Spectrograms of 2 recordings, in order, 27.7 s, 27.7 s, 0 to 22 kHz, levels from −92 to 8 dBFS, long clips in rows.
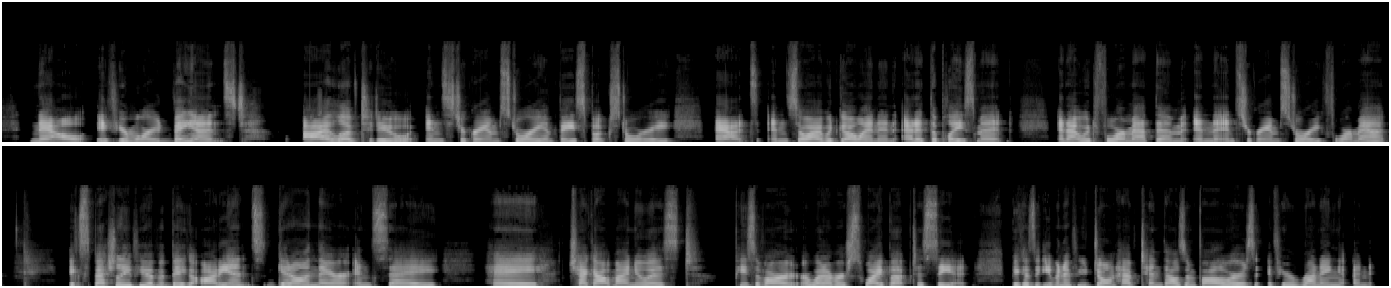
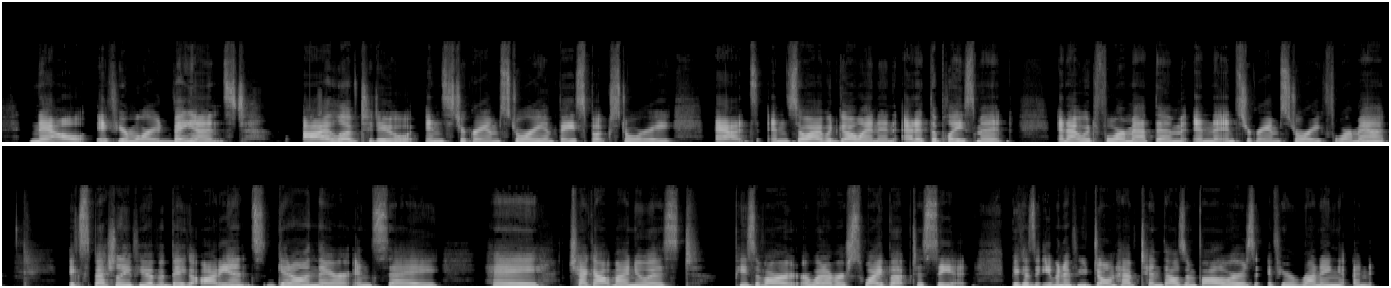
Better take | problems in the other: second | thin; somewhat; fading below 350 Hz

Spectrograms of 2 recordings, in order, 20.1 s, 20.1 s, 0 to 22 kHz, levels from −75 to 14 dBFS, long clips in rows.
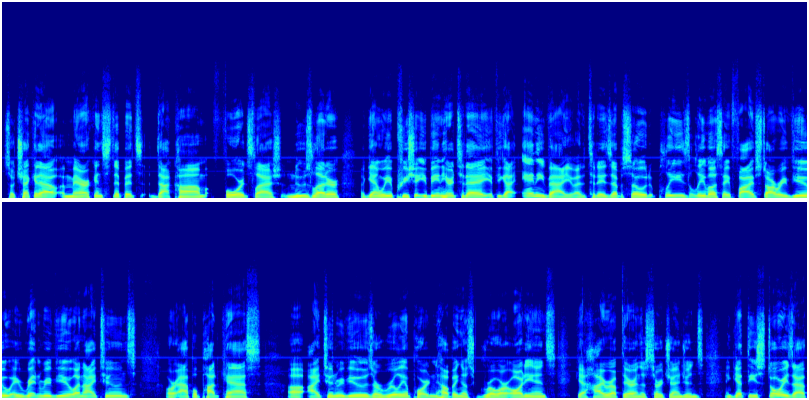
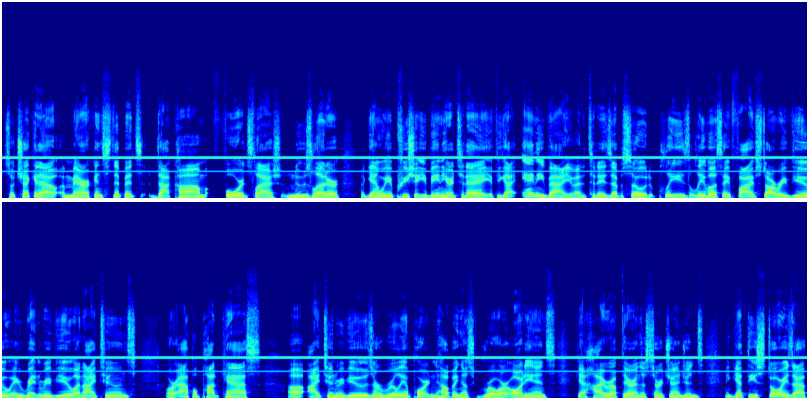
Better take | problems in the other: first | high-pitched whine; loud; throughout; 4.5 kHz, 9 dB below the speech; faint in the first

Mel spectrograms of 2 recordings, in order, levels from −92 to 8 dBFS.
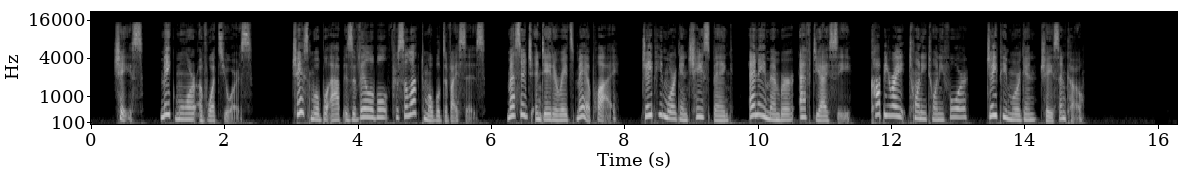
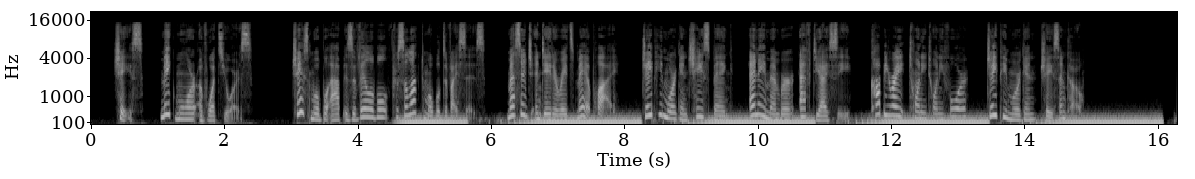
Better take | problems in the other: first | low rumble; loud; from 4.5 s on; 8 dB below the speech

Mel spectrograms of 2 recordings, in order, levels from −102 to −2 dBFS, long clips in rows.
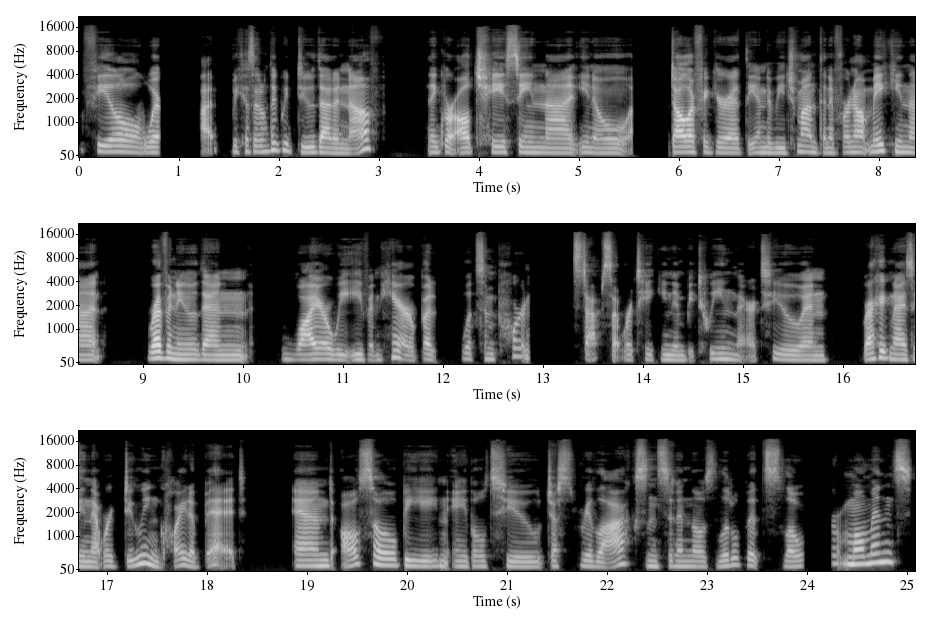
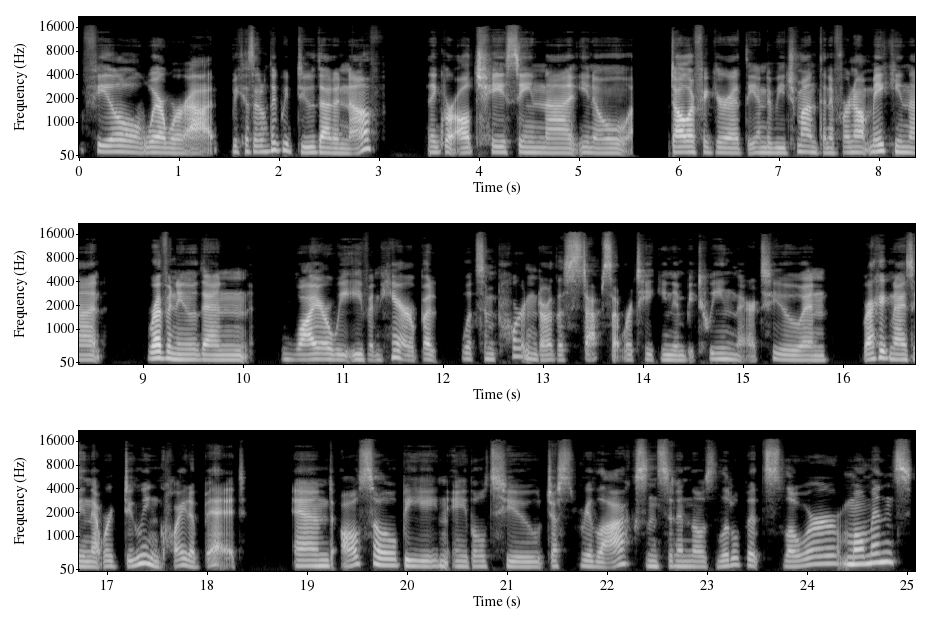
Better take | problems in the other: second | audio cutting out; at 1 s, at 13 s and at 24 s

